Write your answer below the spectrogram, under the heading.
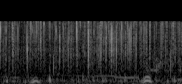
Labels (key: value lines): label: biophony, cascading saw
recorder: SoundTrap 600 or HydroMoth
